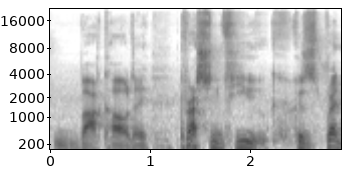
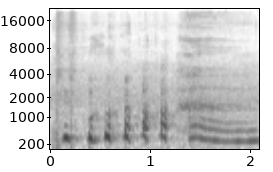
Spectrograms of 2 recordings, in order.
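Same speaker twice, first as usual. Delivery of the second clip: high giggle. Acted. Laughing inside the king voice.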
